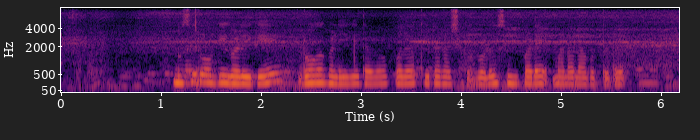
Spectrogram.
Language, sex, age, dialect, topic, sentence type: Kannada, female, 25-30, Mysore Kannada, agriculture, statement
